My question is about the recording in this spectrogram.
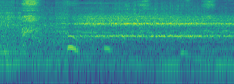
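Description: Eerie horror soundtrack of long, steady high drone tones, with short whimpering cries from a frightened woman repeating every half second or so.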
